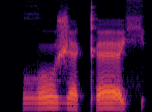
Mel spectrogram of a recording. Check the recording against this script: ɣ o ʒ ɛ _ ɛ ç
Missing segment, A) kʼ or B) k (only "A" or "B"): A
